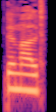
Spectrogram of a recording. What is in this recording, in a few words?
"gemalt", German; adjectives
